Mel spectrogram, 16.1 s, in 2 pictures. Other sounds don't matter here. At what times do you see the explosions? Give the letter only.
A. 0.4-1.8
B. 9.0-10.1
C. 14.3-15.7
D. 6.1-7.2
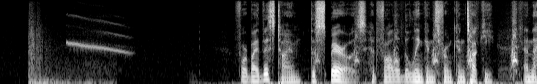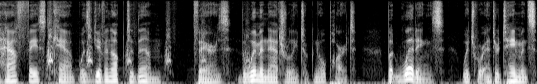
A.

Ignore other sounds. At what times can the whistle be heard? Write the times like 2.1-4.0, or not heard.
0.9-2.0.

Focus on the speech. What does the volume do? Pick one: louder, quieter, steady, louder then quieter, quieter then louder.
steady.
